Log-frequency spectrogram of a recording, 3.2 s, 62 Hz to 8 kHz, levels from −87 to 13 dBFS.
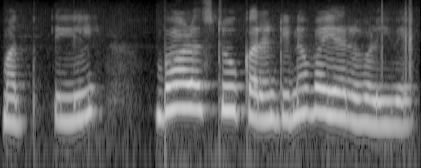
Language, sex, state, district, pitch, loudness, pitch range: Kannada, female, Karnataka, Bidar, 275 Hz, -15 LUFS, 240-315 Hz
